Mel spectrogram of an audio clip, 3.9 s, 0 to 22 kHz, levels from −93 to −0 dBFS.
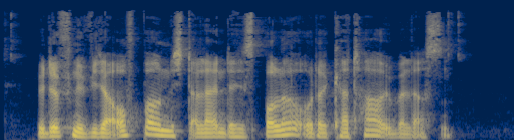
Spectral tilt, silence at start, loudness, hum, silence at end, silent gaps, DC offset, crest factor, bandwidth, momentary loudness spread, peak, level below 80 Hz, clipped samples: -6 dB/octave; 0.3 s; -20 LUFS; none; 0.5 s; none; under 0.1%; 18 dB; 16 kHz; 8 LU; -2 dBFS; -52 dBFS; under 0.1%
